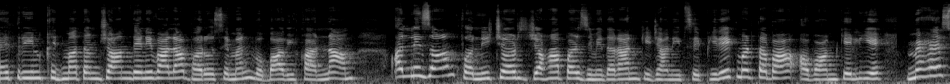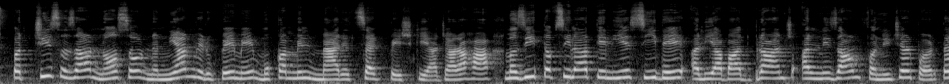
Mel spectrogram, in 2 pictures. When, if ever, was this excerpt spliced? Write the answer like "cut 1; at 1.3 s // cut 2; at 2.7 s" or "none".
cut 1; at 8.9 s // cut 2; at 14.4 s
